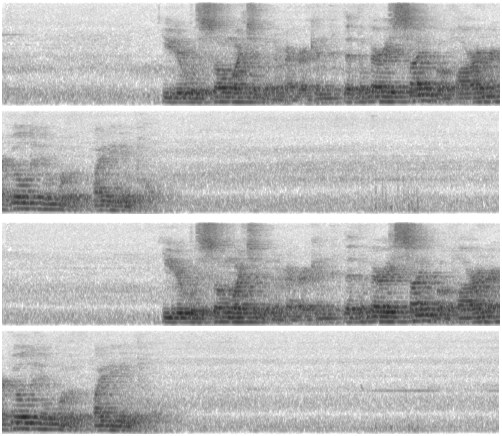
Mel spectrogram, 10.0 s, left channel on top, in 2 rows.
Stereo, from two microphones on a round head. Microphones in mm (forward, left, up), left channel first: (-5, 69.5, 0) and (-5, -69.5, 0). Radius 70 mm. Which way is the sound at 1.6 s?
5° left (ahead or behind).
